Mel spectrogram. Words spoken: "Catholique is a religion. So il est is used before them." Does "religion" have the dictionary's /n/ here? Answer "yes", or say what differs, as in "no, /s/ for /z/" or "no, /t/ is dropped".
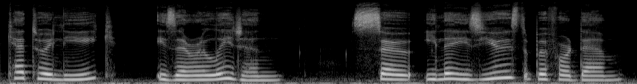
yes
